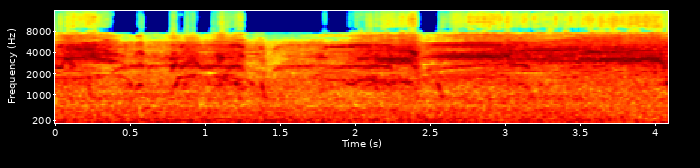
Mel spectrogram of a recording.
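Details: Peregrine falcon chicks in Madrid beg loudly at mid-morning while the female brings a small bird; rasping high calls, some sliding downward, others held as thin whining notes.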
